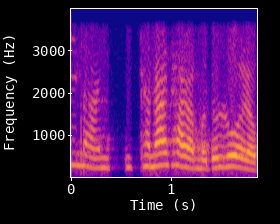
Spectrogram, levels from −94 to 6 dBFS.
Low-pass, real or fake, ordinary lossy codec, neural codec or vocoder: 3.6 kHz; real; none; none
